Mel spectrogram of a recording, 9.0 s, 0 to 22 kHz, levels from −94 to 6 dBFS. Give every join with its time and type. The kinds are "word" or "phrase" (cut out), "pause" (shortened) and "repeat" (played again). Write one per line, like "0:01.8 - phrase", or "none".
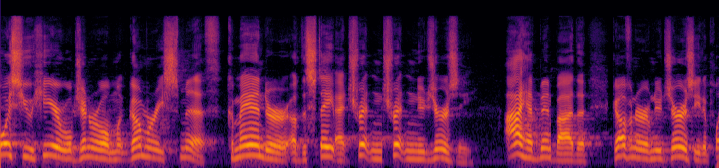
0:00.9 - phrase
0:02.8 - pause
0:04.2 - word
0:04.8 - repeat
0:06.0 - pause
0:06.9 - word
